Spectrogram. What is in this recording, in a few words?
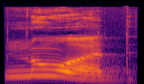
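"нуӧд", Komi, female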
